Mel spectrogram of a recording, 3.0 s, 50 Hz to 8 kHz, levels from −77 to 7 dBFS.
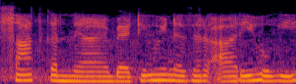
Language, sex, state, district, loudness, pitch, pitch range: Hindi, female, Uttar Pradesh, Jyotiba Phule Nagar, -17 LUFS, 175 Hz, 170-185 Hz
